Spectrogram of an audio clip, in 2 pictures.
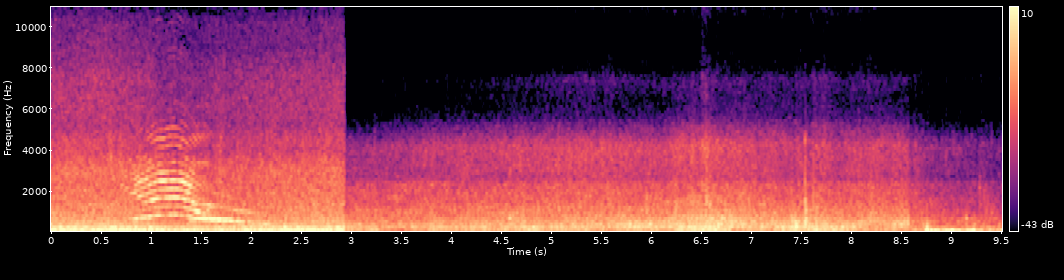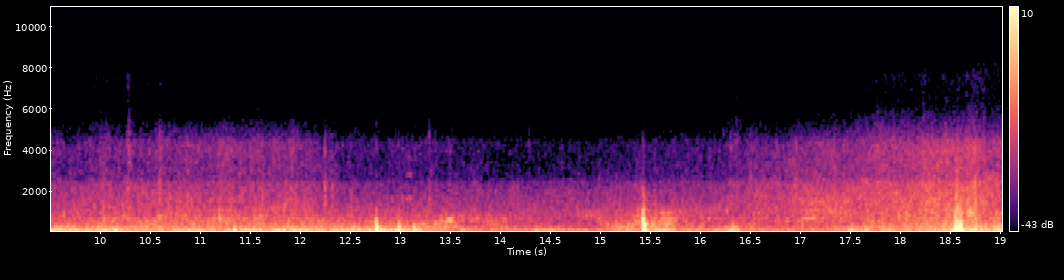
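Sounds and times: rushing whitewater: 0.0s - 8.7s
wind buffeting microphone: 0.0s - 19.0s.

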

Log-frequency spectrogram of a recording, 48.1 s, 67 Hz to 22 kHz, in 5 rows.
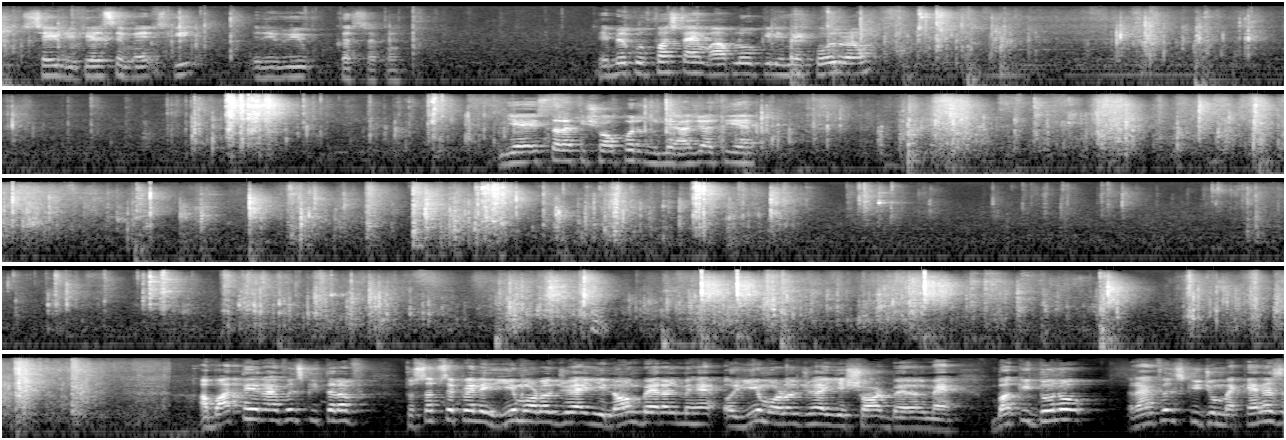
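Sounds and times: plastic sleeves rustling: 0.0s - 3.3s, 4.9s - 39.8s.

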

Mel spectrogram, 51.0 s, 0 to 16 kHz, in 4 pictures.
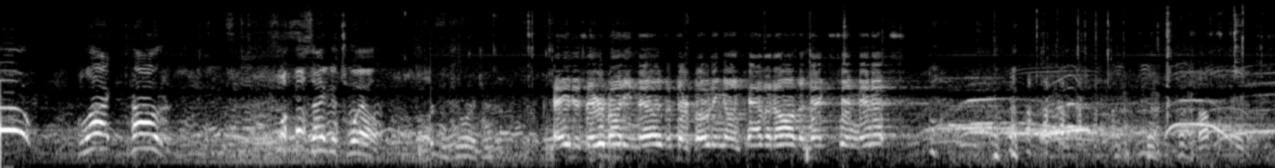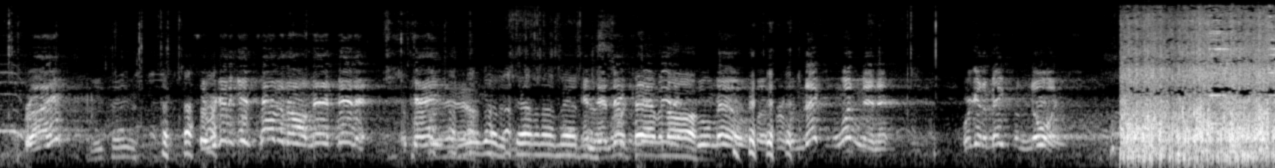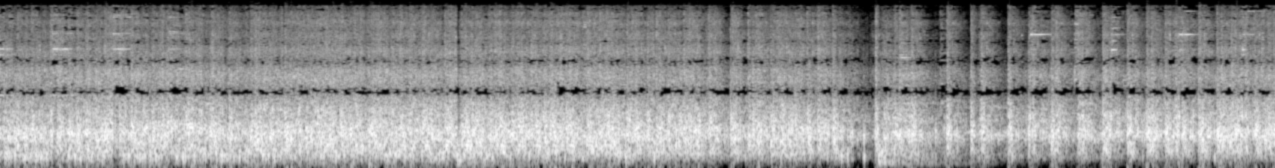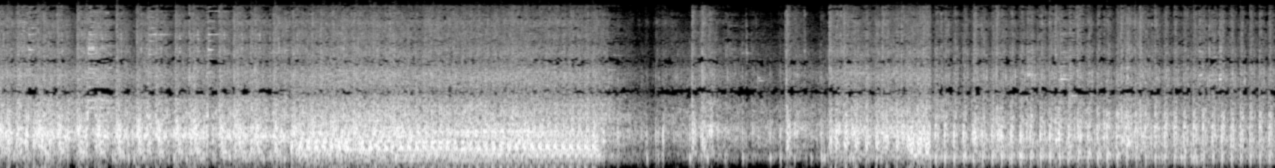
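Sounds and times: rapid gunfire: 23.9s - 51.0s.

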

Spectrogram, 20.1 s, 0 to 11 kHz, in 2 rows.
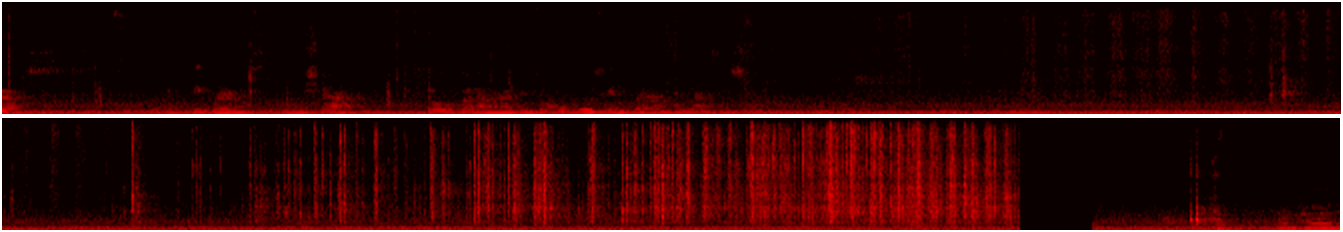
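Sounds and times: steady low hum: 0.0s - 17.6s
packet crinkling: 10.7s - 17.7s.

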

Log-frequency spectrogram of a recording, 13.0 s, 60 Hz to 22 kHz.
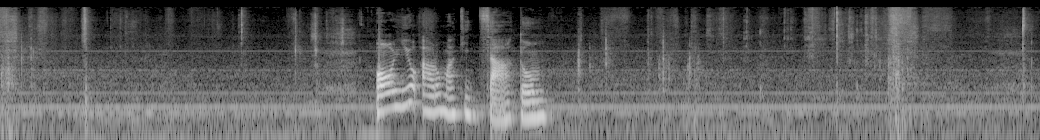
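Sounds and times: magazine pages turning: 0.0s - 1.8s, 2.6s - 4.4s, 7.2s - 11.9s.

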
